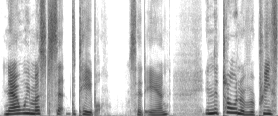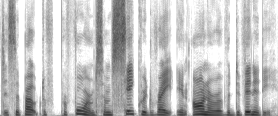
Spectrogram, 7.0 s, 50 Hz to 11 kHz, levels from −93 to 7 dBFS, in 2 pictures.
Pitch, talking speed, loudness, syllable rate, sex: 250 Hz, 215 wpm, -19 LUFS, 5.8 syllables/s, female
